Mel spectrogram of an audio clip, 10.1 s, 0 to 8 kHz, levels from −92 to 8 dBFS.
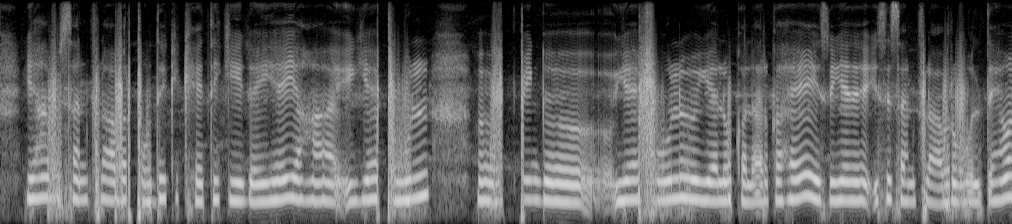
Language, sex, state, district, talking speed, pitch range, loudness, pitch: Hindi, female, Jharkhand, Jamtara, 130 wpm, 205-230 Hz, -15 LUFS, 215 Hz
